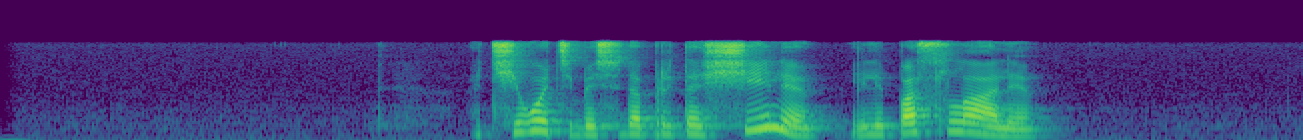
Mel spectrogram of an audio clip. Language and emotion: Russian, angry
